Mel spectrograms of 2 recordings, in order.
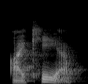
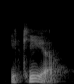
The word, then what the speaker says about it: IKEA: For my whole life, I have known this brand as IKEA. I've been calling it to my friends IKEA. I like going to IKEA, but apparently, after doing some interesting research, I found out this is not the right way to pronounce this brand name. Apparently, we should pronounce it IKEA.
